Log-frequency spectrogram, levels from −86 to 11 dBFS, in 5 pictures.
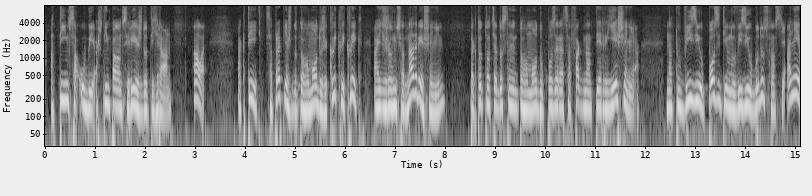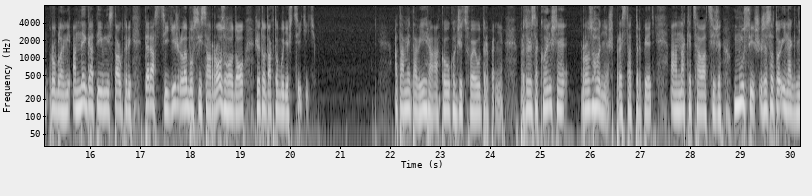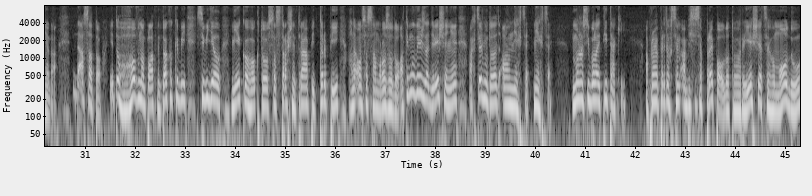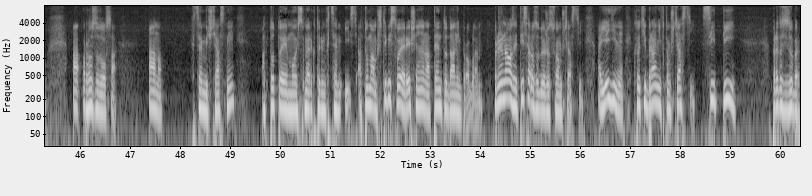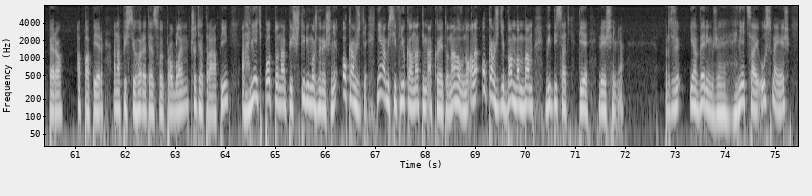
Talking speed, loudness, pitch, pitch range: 190 wpm, -12 LUFS, 140 Hz, 125-160 Hz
